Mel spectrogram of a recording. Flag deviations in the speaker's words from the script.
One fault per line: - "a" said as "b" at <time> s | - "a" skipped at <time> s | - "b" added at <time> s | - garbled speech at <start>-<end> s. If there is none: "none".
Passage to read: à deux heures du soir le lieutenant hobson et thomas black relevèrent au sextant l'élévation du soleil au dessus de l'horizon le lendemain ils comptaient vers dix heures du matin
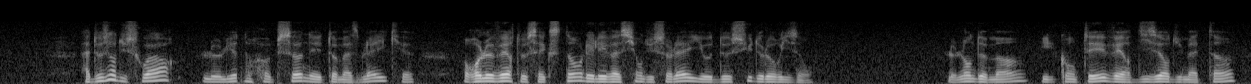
none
